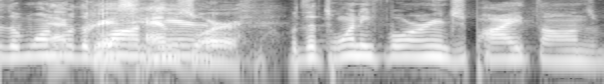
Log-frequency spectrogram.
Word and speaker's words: Hemsworth: Hames. Why do you say it like that? It's Hemsworth.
